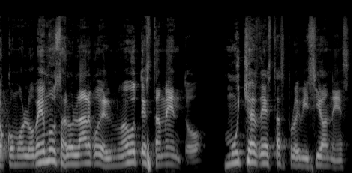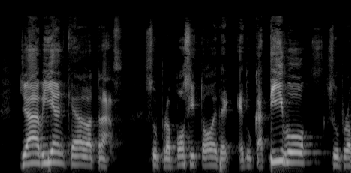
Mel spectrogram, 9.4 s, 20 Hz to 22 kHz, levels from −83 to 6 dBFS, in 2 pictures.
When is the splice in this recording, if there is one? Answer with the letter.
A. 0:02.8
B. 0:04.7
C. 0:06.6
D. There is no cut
C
